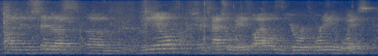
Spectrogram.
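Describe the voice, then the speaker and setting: High-pitched man presenting in an echoey hall. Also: steady tone, normal speed, a crowd in the background. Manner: informal, instructing. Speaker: audio drama producer directing and presenting. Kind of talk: live convention presentation to an audience. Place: large convention hall, live presentation. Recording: echoey, noisy convention hall, distant mic.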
